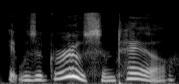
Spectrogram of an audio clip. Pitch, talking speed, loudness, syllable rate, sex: 225 Hz, 165 wpm, -18 LUFS, 4.3 syllables/s, female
